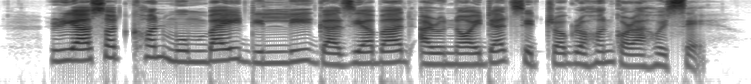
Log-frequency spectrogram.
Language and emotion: Assamese, neutral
